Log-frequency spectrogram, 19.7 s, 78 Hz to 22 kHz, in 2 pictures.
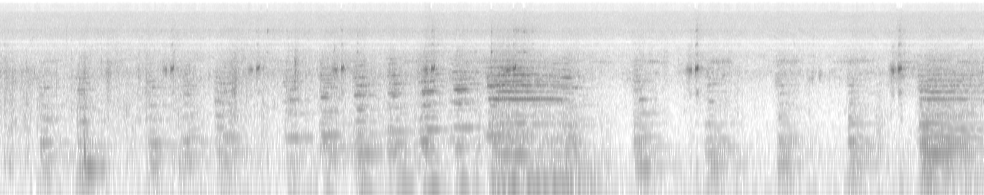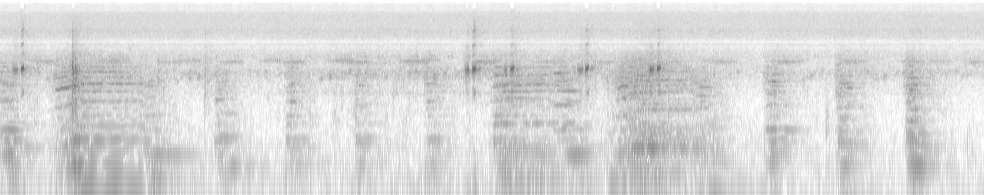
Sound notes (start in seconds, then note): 2.0 frog croaking; 2.0 playful orchestral music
